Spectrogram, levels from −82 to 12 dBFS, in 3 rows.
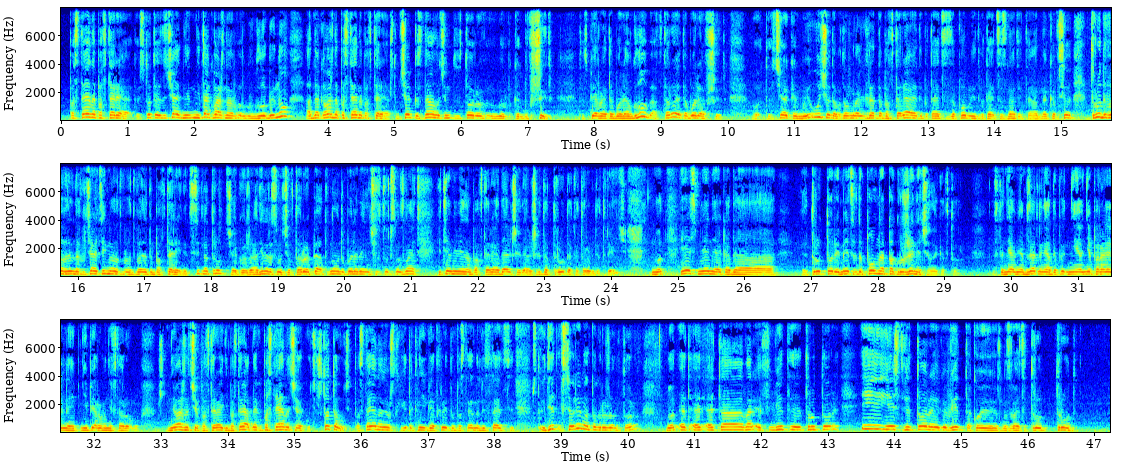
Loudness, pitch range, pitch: -13 LUFS, 150-185 Hz, 165 Hz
